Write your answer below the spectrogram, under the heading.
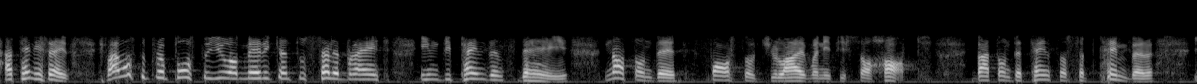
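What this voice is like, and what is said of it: Italian accent. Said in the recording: “my accent is still Italian”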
